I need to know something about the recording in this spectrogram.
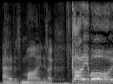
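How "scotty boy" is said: shouting. Retold or imitated. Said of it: "screaming my name".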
